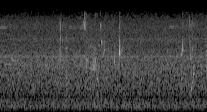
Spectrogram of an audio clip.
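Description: Near silence: faint background hiss with a few faint short ticks.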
